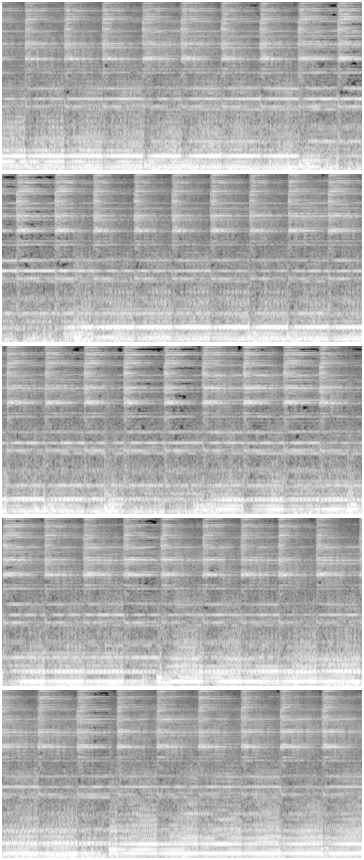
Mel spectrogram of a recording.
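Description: Instrumental experimental metal: distorted electric guitar holding long sustained chords over drums, with a steady beat of metallic percussion hits about two a second.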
